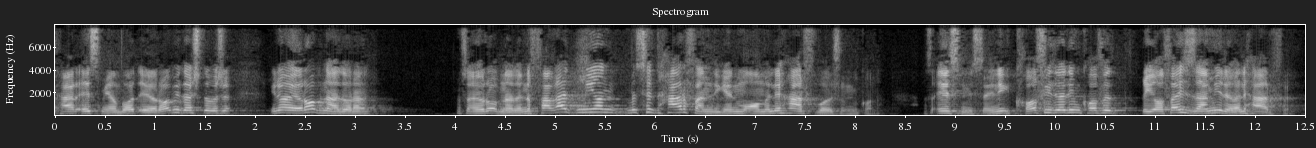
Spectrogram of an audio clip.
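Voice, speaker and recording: A man with a high-pitched voice teaches a grammar lesson in a patient, explanatory way, pausing to draw out example words slowly. The recording sounds dull and lo-fi, with little top end.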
